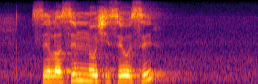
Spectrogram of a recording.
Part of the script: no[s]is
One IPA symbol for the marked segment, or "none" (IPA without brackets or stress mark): ʃ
